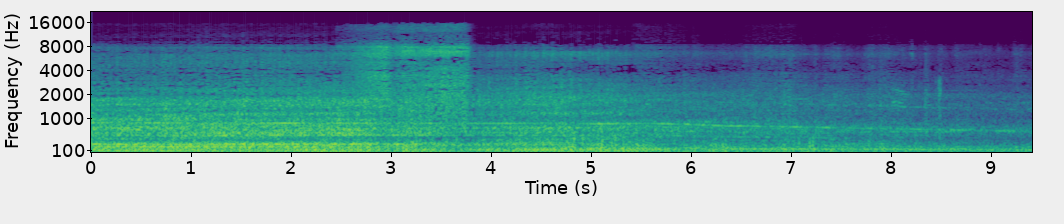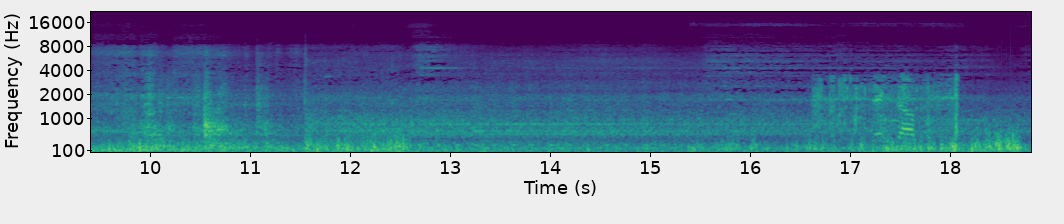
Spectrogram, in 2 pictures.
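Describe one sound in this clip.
A diesel locomotive engine rumbles loudly close by, then fades.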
